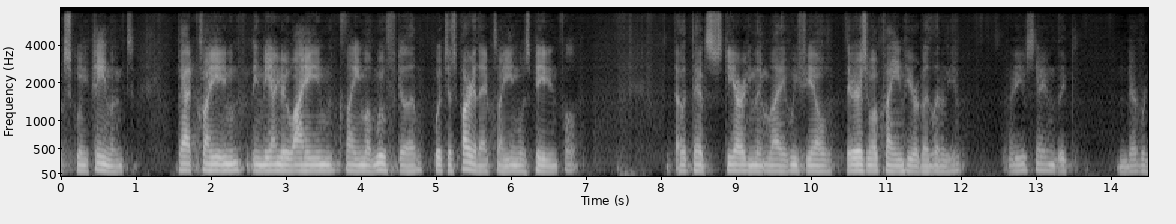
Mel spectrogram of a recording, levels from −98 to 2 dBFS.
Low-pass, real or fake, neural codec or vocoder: 7.2 kHz; fake; codec, 16 kHz, 0.5 kbps, FreqCodec, larger model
